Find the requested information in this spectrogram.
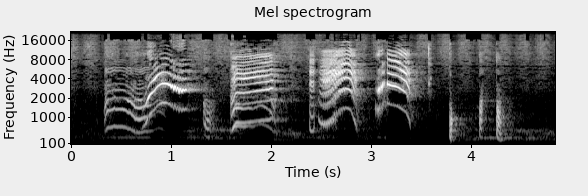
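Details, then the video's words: Pet ringneck parrot indoors talking mummy papa: a run of five or six shrill, voice-like syllables with wavering pitch, rising and falling, separated by short pauses, followed by a few sharp clicks. "talking parrot mummy papa"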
